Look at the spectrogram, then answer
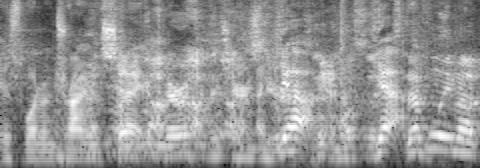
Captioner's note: laughter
